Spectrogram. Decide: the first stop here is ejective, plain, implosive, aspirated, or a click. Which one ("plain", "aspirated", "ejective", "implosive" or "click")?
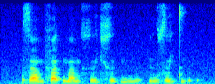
plain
